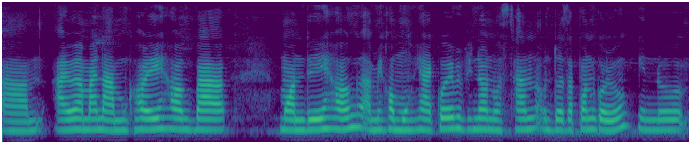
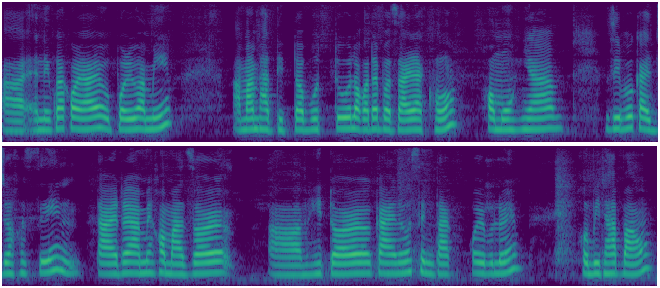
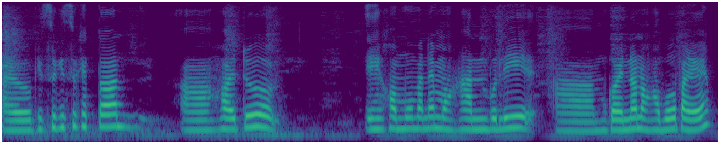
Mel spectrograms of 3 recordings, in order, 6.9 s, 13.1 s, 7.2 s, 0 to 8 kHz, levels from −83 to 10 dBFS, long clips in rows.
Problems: background sounds at intervals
